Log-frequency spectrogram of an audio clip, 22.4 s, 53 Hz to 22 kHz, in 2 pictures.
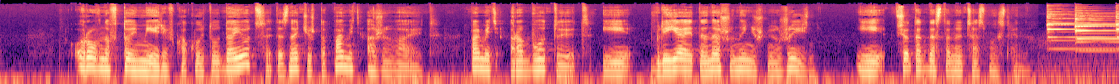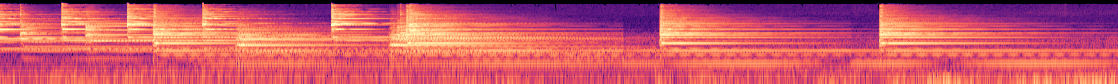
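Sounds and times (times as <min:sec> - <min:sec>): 
speech: 0:00.8 - 0:10.8
church bells striking the hour: 0:10.4 - 0:22.3.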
